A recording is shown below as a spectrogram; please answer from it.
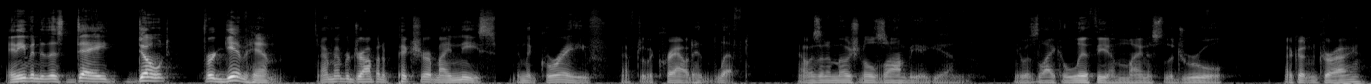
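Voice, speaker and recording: Acting as host, a man with a voice on the low side gives an expressive dramatic reading like a personal memoir, moving between emphatic and hushed delivery.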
